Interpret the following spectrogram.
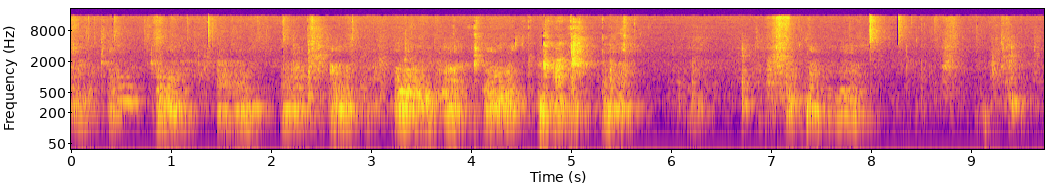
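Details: Ellie's five-week-old puppies in their whelping box, kept indoors because of rain, making a continuous jumble of low growly grumbles and whines in quick, irregular bursts, with scratching and pattering among them.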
